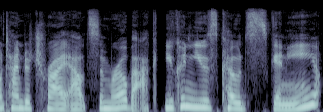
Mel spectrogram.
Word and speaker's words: Rhoback: If you haven't already, it's now time to try out some Roback.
